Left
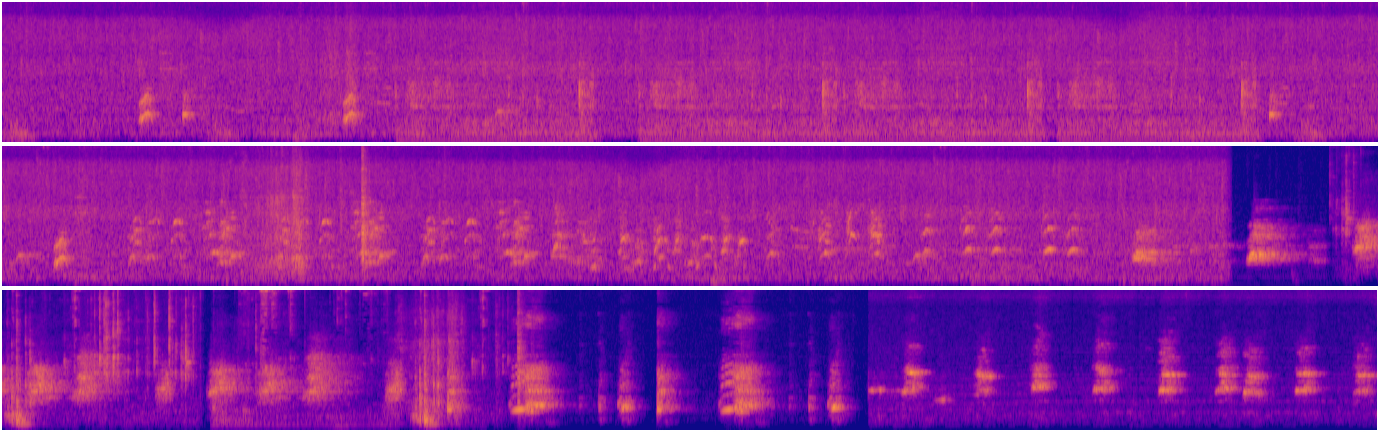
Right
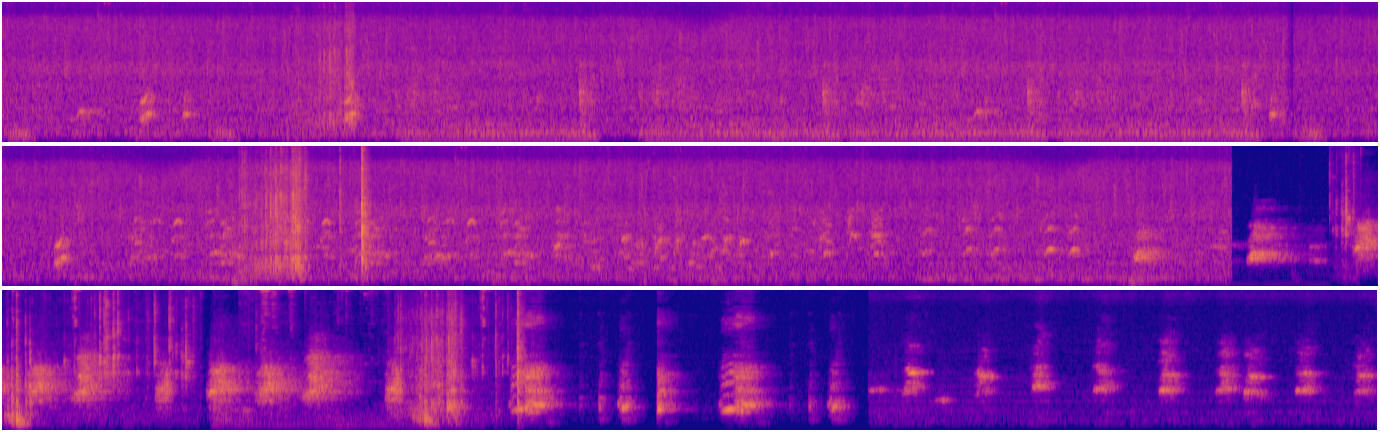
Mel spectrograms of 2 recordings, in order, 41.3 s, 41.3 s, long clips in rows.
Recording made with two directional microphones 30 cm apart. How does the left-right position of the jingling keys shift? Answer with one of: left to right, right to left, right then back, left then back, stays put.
left then back.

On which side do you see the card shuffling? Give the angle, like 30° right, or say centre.
70° right.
